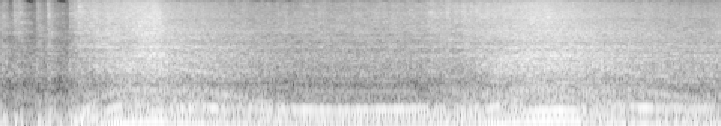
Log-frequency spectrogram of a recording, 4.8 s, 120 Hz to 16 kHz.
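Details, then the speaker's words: 50-year-old air-cooled Porsche 911 flat-six revived after sitting: catches and revs up twice, pitch climbing and falling back to a steady idle between blips; running normally again. "Yes, we have done it. Got a bit of life."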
